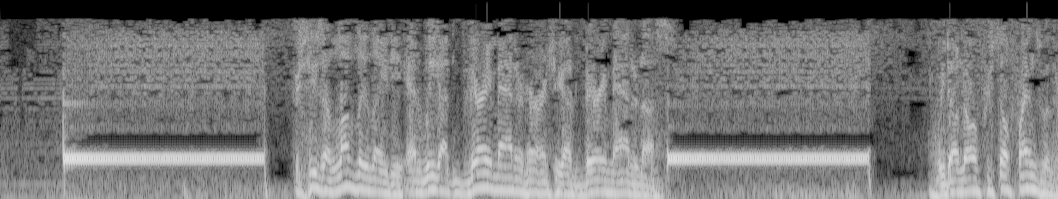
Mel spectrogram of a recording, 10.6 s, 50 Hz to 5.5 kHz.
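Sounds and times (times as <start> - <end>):
low noise: 0.0 - 10.5
telephone dial tone: 0.6 - 2.7, 6.7 - 8.7
speech: 3.0 - 6.8, 9.4 - 10.5.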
